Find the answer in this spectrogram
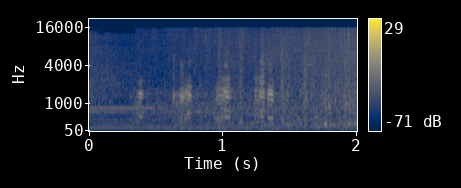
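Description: Ducks quacking: a run of about four short calls beginning about half a second in, then more scattered, busier calling near the end.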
